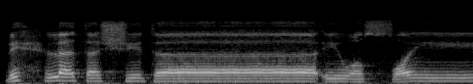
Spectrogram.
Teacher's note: شوف رحلة، الراء المكسورة مرققة، رحلة الشتاء والصيف. شوف الصاد مفخمة، ونمد الشتاء 4 حركات. رحلة الشتاء والصيف، ونوضح الفاء ونهمس فيها أيضا.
